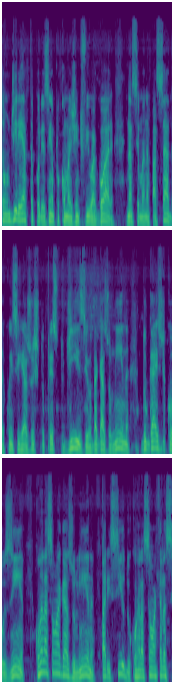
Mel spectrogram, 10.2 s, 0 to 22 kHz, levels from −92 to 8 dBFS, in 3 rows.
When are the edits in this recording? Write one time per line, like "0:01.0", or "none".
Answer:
0:07.4
0:08.7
